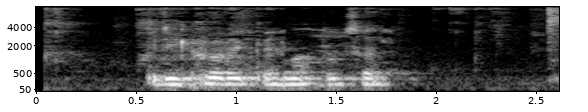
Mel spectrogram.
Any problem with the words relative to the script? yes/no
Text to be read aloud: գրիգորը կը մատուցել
no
